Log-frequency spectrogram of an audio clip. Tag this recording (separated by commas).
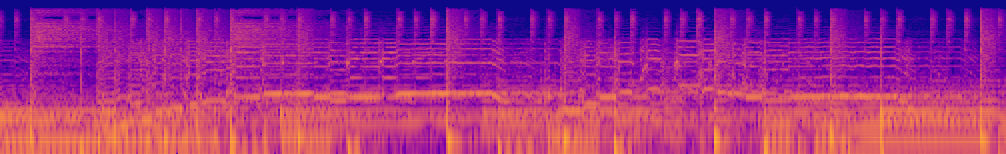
Strum, Plucked string instrument, Musical instrument, Guitar, Music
